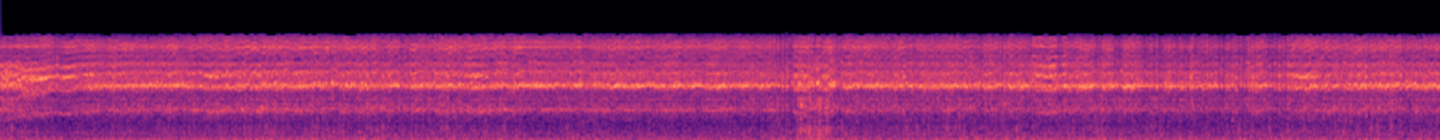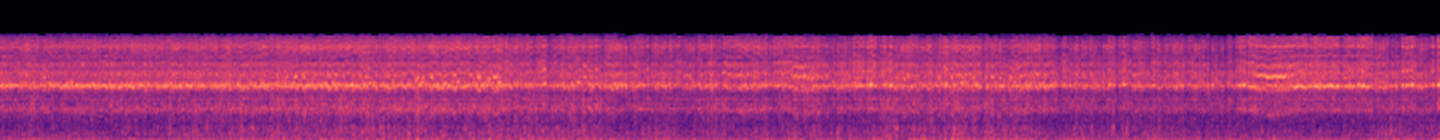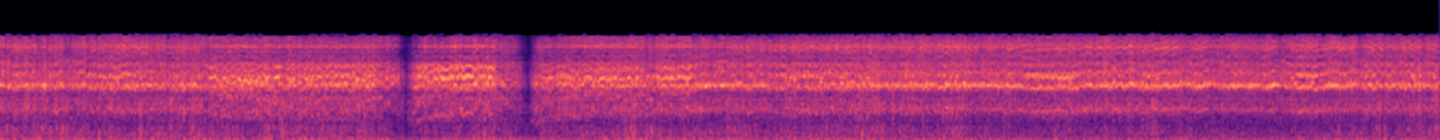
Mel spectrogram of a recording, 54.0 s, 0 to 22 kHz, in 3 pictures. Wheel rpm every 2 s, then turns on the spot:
220, 230, 230, 230, 230, 230, 230, 240, 230, 230, 230, 230, 230, 230, 220, 230, 230, 230, 230, 220, 160, 150, 220, 230, 230, 230, 230.
none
